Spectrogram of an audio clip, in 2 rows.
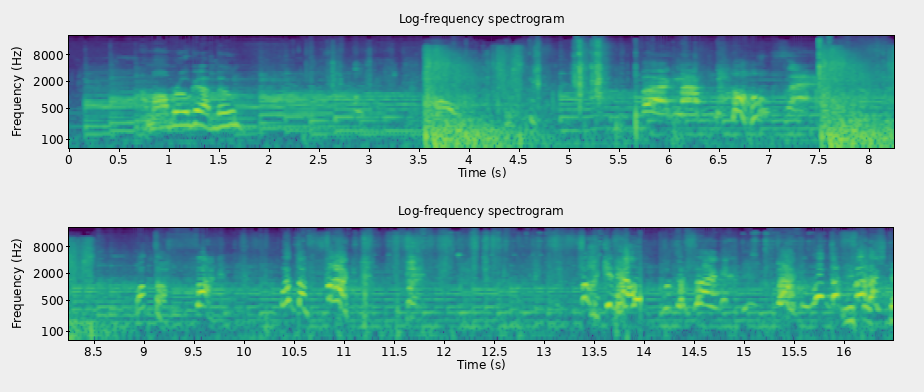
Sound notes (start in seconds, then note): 3.5 shotgun BLAST; 4.1 shotgun round racked; 7.5 shotgun blast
